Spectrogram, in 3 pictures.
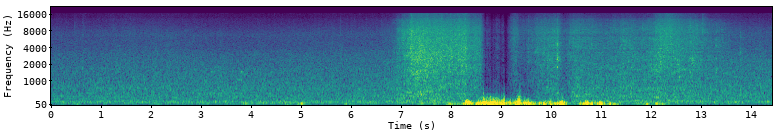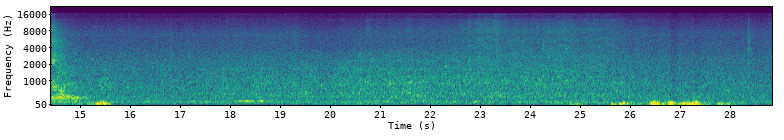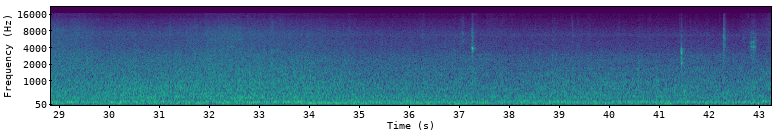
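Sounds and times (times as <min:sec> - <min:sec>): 
wind and rain of Hurricane Kay at midnight in Los Cabos: 0:00.0 - 0:43.2
strong gusts and rumbling buffets: 0:14.4 - 0:15.9.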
